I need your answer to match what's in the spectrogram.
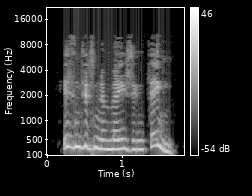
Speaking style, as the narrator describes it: cried Gudrun

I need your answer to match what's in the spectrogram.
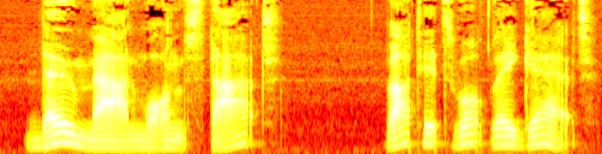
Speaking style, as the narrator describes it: added Hallam gloomily

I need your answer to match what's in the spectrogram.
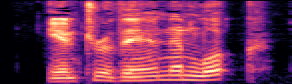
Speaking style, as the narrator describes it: said Father Wolf stiffly

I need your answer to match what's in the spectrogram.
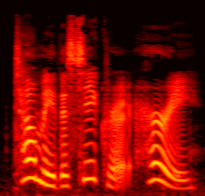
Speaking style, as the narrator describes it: I cried

